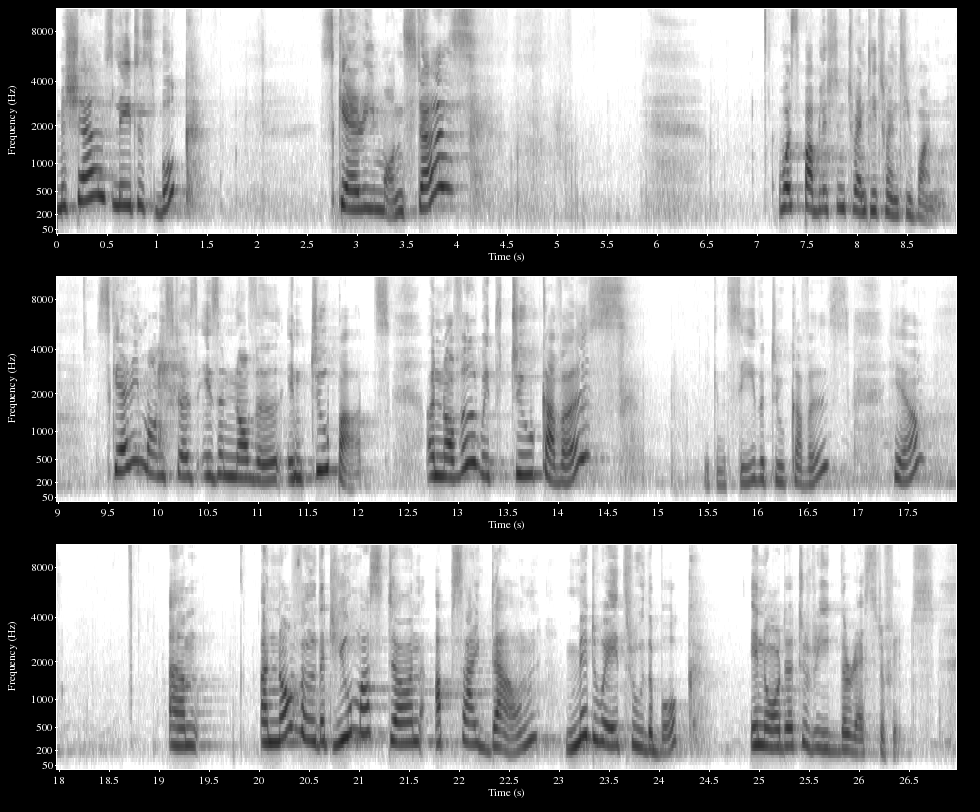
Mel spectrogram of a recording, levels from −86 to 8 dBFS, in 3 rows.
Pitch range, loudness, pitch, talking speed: 230-305 Hz, -21 LUFS, 270 Hz, 110 wpm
